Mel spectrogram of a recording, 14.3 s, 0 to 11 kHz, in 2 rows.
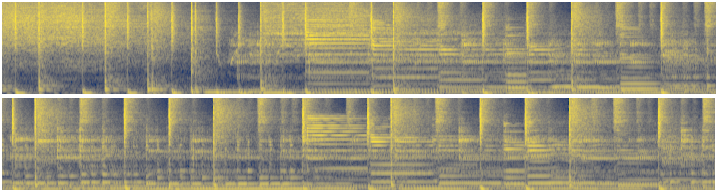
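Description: Electric guitar playing a song through an MXR Carbon Copy Deluxe analog delay in the effects loop of a Mesa Boogie JP-2C amp, from a Dunable Yeti guitar on its lower-output second pickup voice. Drums run throughout, and a low bass comes in about two seconds in.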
